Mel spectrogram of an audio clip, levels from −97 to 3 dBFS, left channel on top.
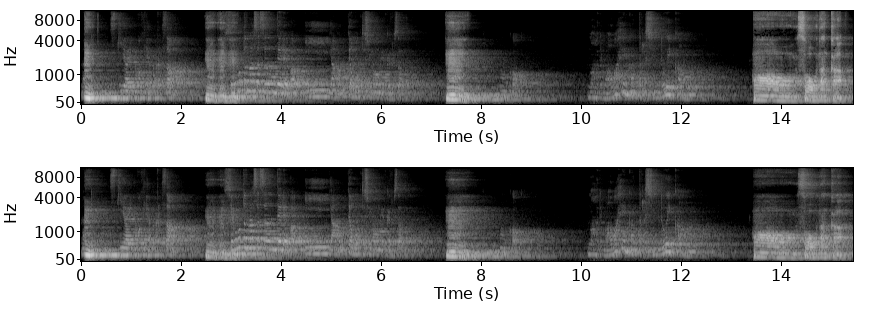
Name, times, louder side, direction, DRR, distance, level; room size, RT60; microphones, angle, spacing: voice 1, 0.7-1.9 2.9-6.5 8.4-8.7 10.1-12.2, right 1 dB, 40° right, -2 dB, 1.8 m, -41 dB
voice 2, 2.5-3.2 7.3-7.8 13.4-15.3, left 4 dB, 75° left, 10 dB, 0.5 m, -28 dB
20.0 x 7.2 x 3.7 m, 3.0 s
head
